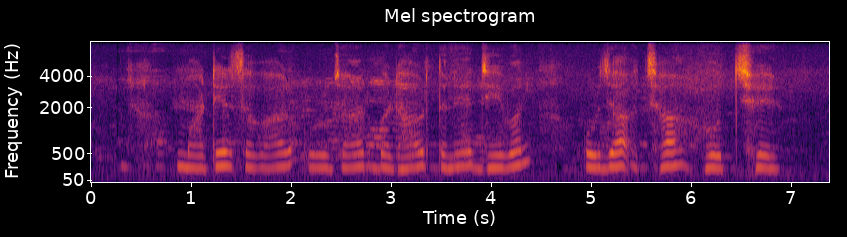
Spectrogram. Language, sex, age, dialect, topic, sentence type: Magahi, female, 36-40, Northeastern/Surjapuri, agriculture, statement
